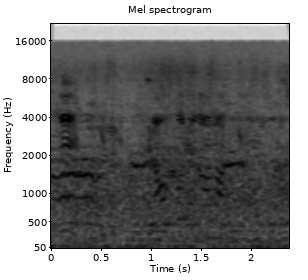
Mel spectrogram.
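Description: Young footballers' voices shouting and calling across the pitch, distant and indistinct, in several short wavering calls.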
